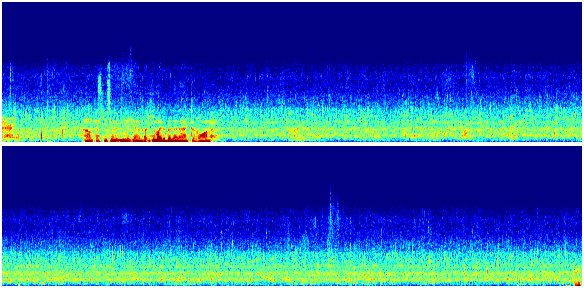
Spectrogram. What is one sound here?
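A stream trickles softly outdoors.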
